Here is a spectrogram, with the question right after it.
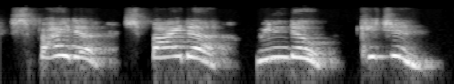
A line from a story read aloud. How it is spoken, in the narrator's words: Katoza cried out to him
